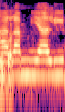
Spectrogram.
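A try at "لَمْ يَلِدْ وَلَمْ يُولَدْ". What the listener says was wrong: Kok alam? Alam dapat dari mana alamnya? Lam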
